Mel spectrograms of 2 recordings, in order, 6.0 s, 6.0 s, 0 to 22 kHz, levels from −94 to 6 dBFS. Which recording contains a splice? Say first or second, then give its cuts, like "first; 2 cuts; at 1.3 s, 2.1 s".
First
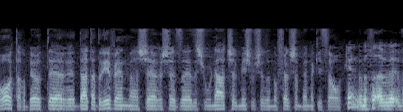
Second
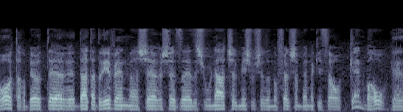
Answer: second; 1 cut; at 5.2 s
